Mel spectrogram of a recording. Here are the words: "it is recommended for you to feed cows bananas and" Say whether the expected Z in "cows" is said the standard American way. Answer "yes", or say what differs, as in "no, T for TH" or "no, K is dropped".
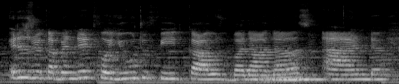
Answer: no, Z is dropped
